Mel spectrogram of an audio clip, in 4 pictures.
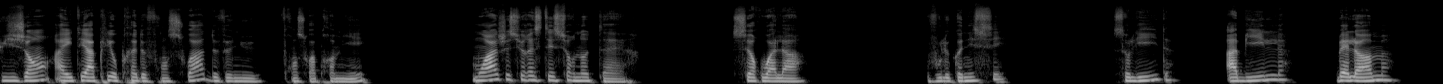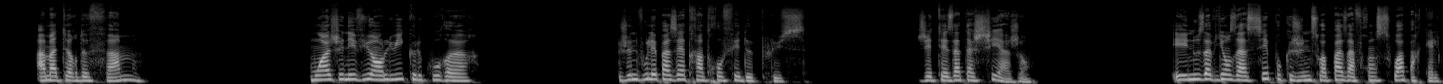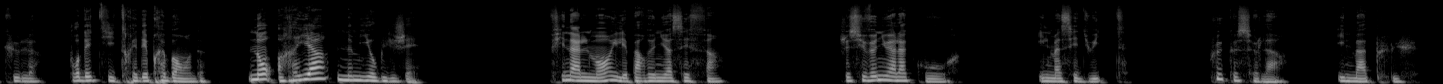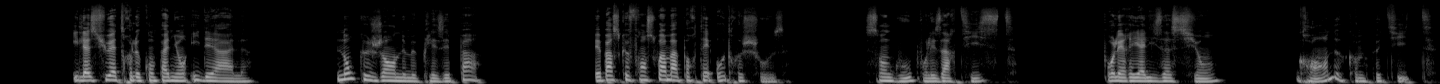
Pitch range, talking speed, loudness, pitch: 130-185 Hz, 135 wpm, -28 LUFS, 165 Hz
